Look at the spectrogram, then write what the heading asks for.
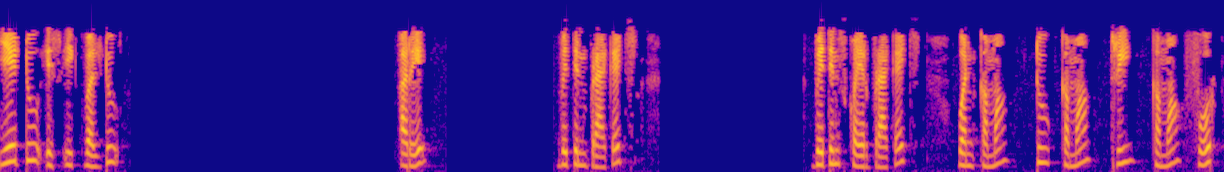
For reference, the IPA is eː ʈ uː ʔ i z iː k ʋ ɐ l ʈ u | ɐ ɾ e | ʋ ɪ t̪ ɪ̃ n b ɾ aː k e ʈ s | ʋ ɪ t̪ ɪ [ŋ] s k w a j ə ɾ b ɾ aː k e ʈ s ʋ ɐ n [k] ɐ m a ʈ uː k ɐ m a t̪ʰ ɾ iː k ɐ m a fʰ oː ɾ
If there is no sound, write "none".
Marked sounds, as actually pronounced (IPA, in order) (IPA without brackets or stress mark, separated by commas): n, k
